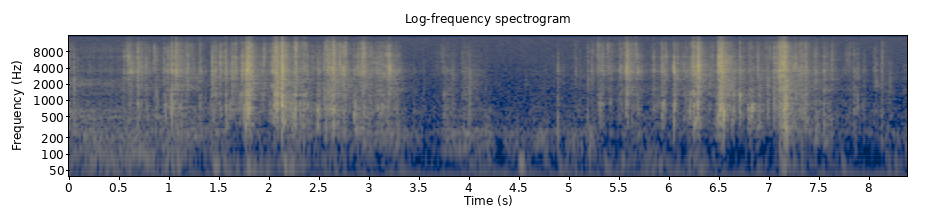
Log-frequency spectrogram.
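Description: Foil wrapper of a Panini Prizm Draft football card pack crinkling as it is handled and torn open, in two bursts of crackling: the first about half a second in, the second around five seconds in.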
